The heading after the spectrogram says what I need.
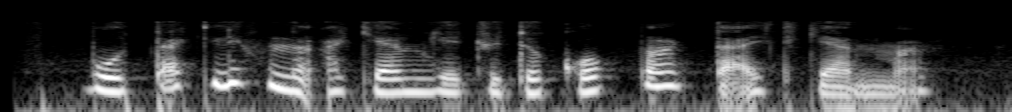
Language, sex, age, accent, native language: Uzbek, female, 25-34, Toshkent shahri, Uzbek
